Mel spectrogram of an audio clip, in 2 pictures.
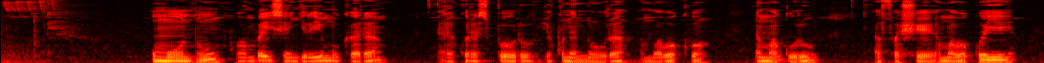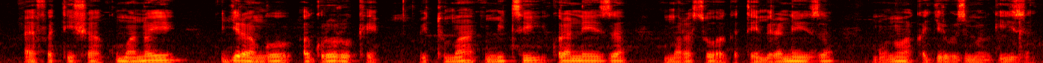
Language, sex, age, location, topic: Kinyarwanda, male, 25-35, Kigali, health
